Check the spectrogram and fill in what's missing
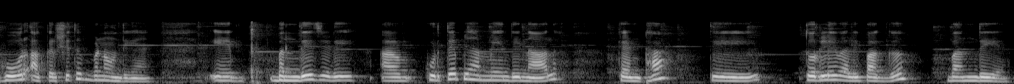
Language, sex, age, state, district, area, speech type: Punjabi, female, 30-45, Punjab, Muktsar, urban, spontaneous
